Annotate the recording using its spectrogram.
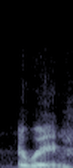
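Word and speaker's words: Yrene: a normal name knowing it no it's not it's spelled y-r-e-n-e Irene you know run rhymes with rhymes with her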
